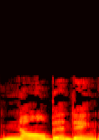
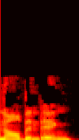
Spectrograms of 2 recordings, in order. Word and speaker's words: nalbinding: And I gotta tell you, Caroline, side note, when I first read the word nalbinding, which listeners is spelled N-A-L-B-I-N-D-I-N-G, I immediately thought of narwhals.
